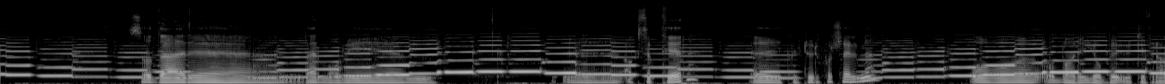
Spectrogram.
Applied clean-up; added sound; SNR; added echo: none; Wind instrument, woodwind instrument; -3 dB; none.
